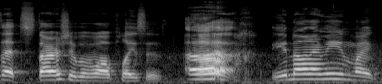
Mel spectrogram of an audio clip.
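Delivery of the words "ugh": loud groan of disgust. Real, not acted. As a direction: groan at the memory. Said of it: "makes me groan".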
